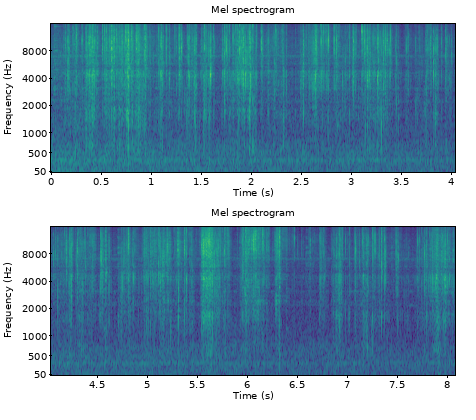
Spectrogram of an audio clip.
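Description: Cellophane wrapper of a disposable plastic fork crinkling as hands tear it open, with a foil packet rustling in the same hands. The crackling is dense and irregular, with louder crumples in the first two seconds, just after three seconds, and at about five and a half seconds.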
